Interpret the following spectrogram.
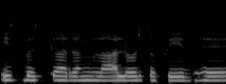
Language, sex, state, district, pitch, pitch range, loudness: Hindi, female, Uttar Pradesh, Jyotiba Phule Nagar, 185 Hz, 185-190 Hz, -34 LUFS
